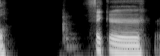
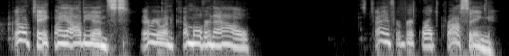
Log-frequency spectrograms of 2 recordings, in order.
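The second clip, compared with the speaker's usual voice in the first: high-pitched, put-on, mock yelling voice. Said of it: "yell at us and be like".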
